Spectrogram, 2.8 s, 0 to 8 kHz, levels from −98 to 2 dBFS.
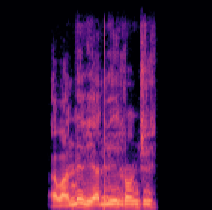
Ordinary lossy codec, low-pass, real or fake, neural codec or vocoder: Opus, 64 kbps; 7.2 kHz; fake; codec, 16 kHz, 16 kbps, FreqCodec, larger model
